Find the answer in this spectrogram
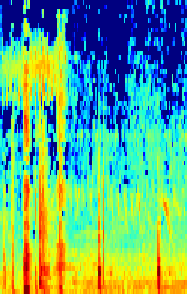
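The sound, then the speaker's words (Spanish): A wasp buzzes softly and steadily as it approaches, with a few brief clicks and thumps punctuating the hum. No one speaks. “La avispa se acerca a él.”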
